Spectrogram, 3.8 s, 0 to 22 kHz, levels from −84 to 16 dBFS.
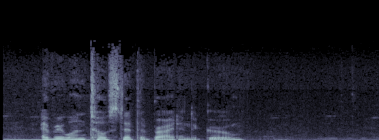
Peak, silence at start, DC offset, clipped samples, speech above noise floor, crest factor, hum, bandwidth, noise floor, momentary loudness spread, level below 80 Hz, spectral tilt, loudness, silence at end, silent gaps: -4 dBFS; 0.05 s; under 0.1%; under 0.1%; 29 dB; 18 dB; none; 15 kHz; -48 dBFS; 10 LU; -36 dBFS; -5 dB/octave; -20 LUFS; 0.45 s; none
